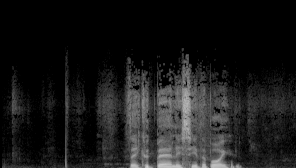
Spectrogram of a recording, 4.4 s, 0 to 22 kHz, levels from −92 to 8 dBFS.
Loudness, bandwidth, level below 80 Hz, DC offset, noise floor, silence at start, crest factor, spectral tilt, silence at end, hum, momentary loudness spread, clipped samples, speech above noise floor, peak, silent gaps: -20 LUFS; 15 kHz; -52 dBFS; under 0.1%; -70 dBFS; 1.9 s; 22 dB; -4.5 dB/octave; 0.85 s; none; 13 LU; under 0.1%; 50 dB; -2 dBFS; none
